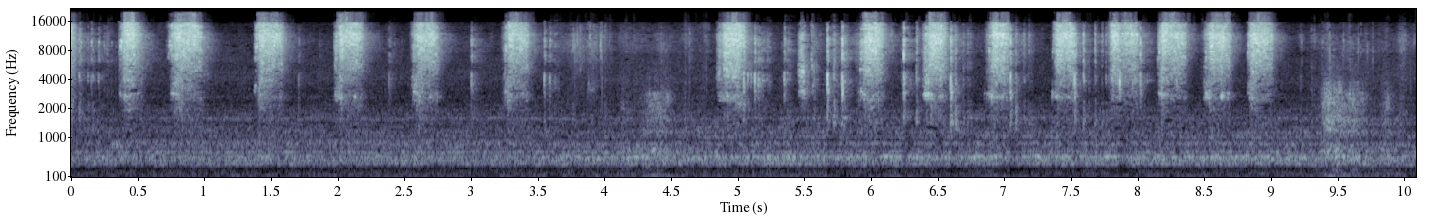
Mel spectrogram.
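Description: Aerosol paint sprayed in short repeated bursts onto a hobby model, close hissing puffs with brief pauses between them over a steady background hum.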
